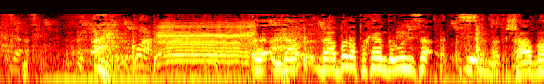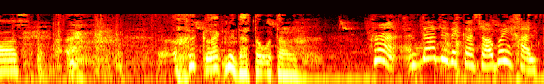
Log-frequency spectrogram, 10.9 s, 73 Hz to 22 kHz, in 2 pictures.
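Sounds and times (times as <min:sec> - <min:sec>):
speech: 0:00.1 - 0:06.4, 0:07.2 - 0:08.6, 0:09.2 - 0:10.8
sheep bleating while its legs are tied with rope before slaughter: 0:01.4 - 0:03.0.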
